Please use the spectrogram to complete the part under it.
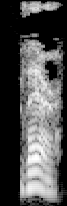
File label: "There", English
